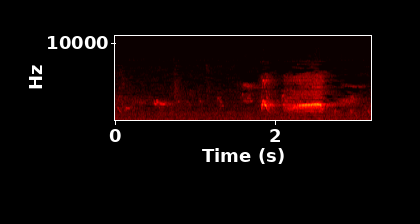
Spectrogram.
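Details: Black-necklaced scimitar babbler recorded at Dagangshan, Taiwan, in July 2011: after faint notes, one harsh, broad squawking call swells near the end over a soft background hiss.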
